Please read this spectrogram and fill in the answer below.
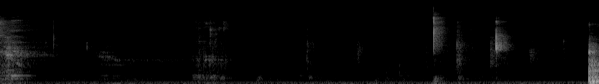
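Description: A man sipping and swallowing tea from a mug, with small soft mouth and drinking sounds and two short sharp clicks near the end.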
